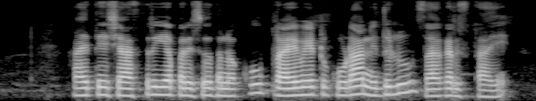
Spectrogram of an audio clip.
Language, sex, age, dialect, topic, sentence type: Telugu, male, 36-40, Telangana, banking, statement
